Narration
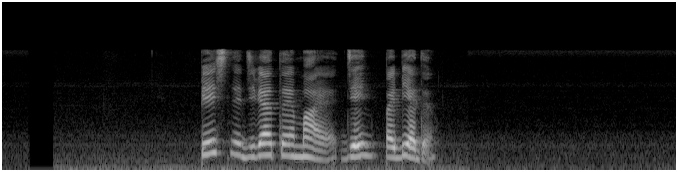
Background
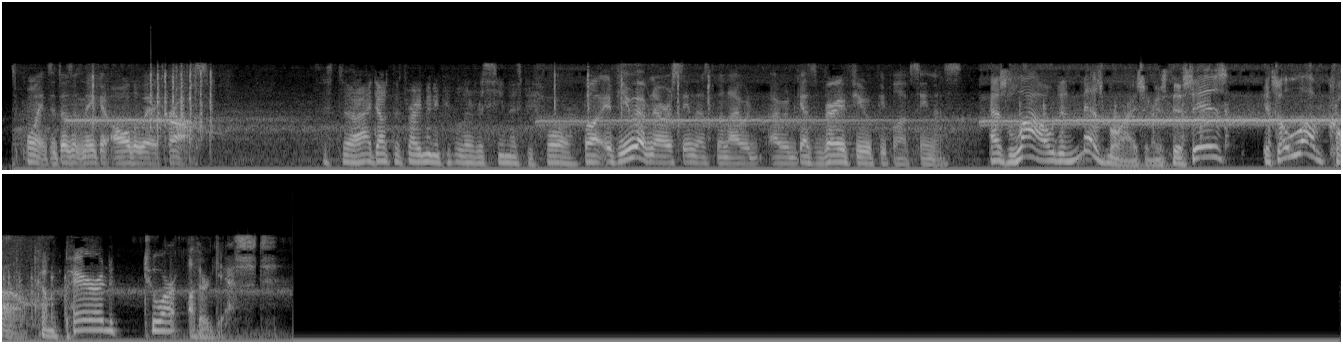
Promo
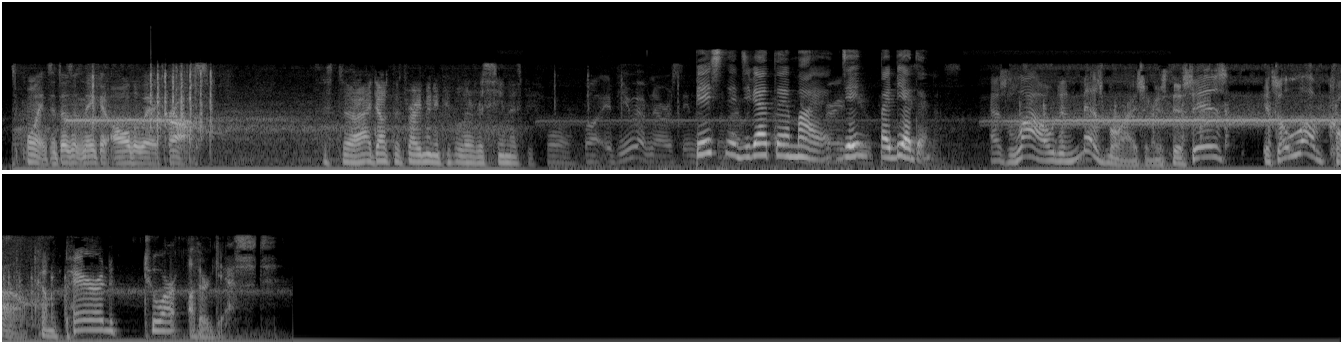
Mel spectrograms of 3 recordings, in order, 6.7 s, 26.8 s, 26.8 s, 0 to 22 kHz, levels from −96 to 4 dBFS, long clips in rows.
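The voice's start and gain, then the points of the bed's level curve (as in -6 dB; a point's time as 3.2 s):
4.95 s, -5.0 dB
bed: 5.06 s -2 dB
5.35 s -21 dB
9.79 s -21 dB
10.25 s -6 dB
15.55 s -6 dB
17.35 s -25.5 dB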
